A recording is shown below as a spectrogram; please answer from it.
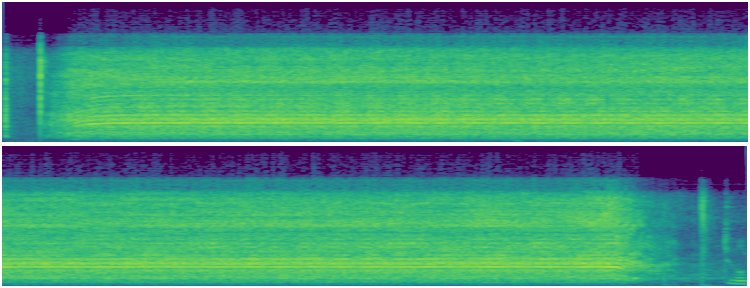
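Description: Handheld dryer blowing steadily at close range to dry ink on a junk journal page, a loud continuous whine and rush of air lasting about ten seconds before cutting off.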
